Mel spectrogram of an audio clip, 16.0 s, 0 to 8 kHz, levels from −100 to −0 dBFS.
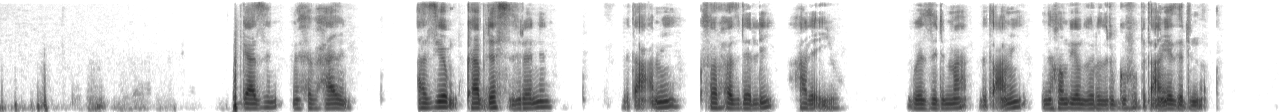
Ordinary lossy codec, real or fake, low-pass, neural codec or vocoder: AAC, 48 kbps; fake; 7.2 kHz; vocoder, 44.1 kHz, 80 mel bands, Vocos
